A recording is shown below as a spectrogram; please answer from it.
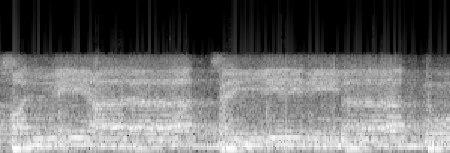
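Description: A voice chanting the Arabic durood (salawat) on the Prophet Muhammad, drawing the words out in long, held melodic notes that change pitch several times.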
